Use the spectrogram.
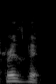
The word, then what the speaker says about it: Brisbane: I just learned how to pronounce it correctly. Brisbane.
